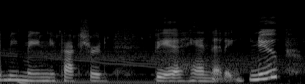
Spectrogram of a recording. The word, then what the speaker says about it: nupp: manufactured via hand knitting nope rhymes with soup I personally was pronouncing it knp is a noop it's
